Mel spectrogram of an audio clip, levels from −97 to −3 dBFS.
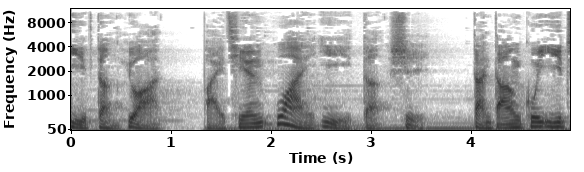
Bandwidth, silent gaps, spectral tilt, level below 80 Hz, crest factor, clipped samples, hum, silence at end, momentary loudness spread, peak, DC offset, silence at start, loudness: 11.5 kHz; none; -5.5 dB/octave; -38 dBFS; 18 dB; under 0.1%; none; 0 s; 11 LU; -8 dBFS; under 0.1%; 0 s; -26 LUFS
